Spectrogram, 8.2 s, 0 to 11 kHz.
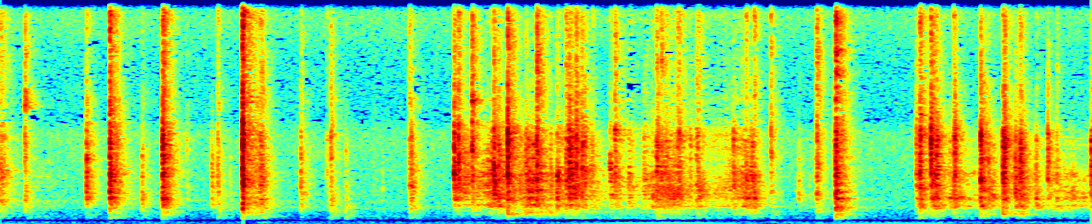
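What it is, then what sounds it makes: Plastic boombox casing, hollow. A hollow plastic Sony CFD-101 CD cassette boombox is tapped with long acrylic nails on its plastic top, cassette door and buttons. Sharp, bright clicks and taps come in quick, uneven bursts, with denser rattling runs in the middle and near the end. The hits are short and dry, with little ring.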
